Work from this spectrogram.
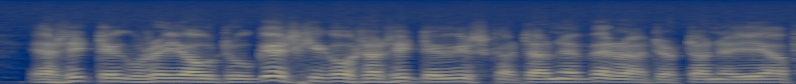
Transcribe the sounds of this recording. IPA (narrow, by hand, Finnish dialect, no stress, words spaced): jɑ sitːeŋ ku se joutuː keskikohtɑ sitːeʋ ʋiskɑtˑɑːn ne peræt jotːɑ ne jˑeæp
